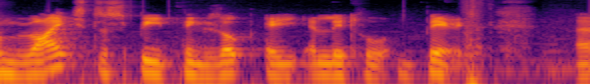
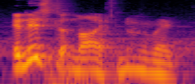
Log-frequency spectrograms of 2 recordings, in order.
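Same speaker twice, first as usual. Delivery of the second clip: squeaky, strained sore throat; 8 semitones higher than usual. Real, not acted. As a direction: voice cracking high from a sore throat. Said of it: "I've got a bit of a kind of sore throat".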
